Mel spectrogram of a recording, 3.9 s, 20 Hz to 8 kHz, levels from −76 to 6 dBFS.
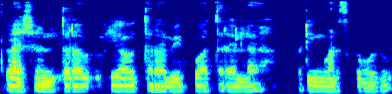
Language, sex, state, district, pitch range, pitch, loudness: Kannada, male, Karnataka, Chamarajanagar, 95-105 Hz, 100 Hz, -27 LUFS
